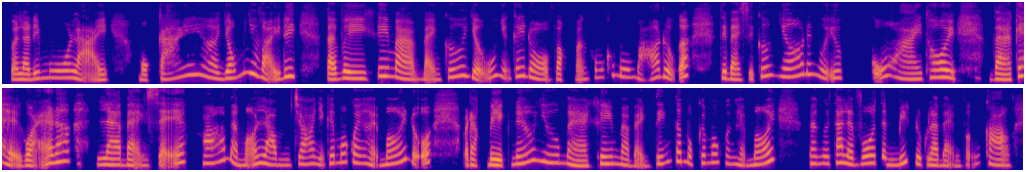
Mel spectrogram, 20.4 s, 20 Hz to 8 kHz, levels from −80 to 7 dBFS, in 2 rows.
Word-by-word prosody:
gọi 195 Hz, -, +2 dB
là, 195 Hz, -1 st, +4 dB
đi 220 Hz, +3 st, 0 dB
mua 255 Hz, +1 st, 0 dB
lại 205 Hz, -6 st, 0 dB, 0.3 s
một 180 Hz, -1 st, -2 dB
cái, 315 Hz, -, -3 dB
ơ, 255 Hz, -, 0 dB
giống 240 Hz, +4 st, +1 dB
như 410 Hz, 0 st, +1 dB
vậy 255 Hz, -, +1 dB
đi, 300 Hz, +2 st, +5 dB, 0.3 s
tại 200 Hz, -1 st, +5 dB
vì 230 Hz, -1 st, +5 dB
khi 315 Hz, +9 st, 0 dB
mà 260 Hz, -8 st, +3 dB
bạn 200 Hz, -1 st, -4 dB
cứ 280 Hz, +8 st, 0 dB
giữ -, -, +4 dB, 0.2 s
những 260 Hz, -4 st, -6 dB
cái 315 Hz, +3 st, 0 dB
đồ 240 Hz, -8 st, +1 dB
vật 200 Hz, -, -1 dB
bạn 205 Hz, -, -5 dB
không 270 Hz, +4 st, -11 dB
có 350 Hz, -, -11 dB
buông 280 Hz, -2 st, -2 dB
bỏ 250 Hz, +2 st, -4 dB
được 265 Hz, -4 st, +1 dB
á, 330 Hz, -, +5 dB, 0.3 s
thì 245 Hz, -, +5 dB
bạn 200 Hz, -3 st, +2 dB
sẽ -, -, -5 dB
cứ 320 Hz, +3 st, -1 dB
nhớ 300 Hz, +2 st, 0 dB
đến 385 Hz, -1 st, -2 dB
người 255 Hz, -6 st, -2 dB
yêu 255 Hz, -, -1 dB, 0.3 s
cũ 290 Hz, -, 0 dB
hoài 215 Hz, -9 st, -2 dB
thôi, 265 Hz, -1 st, +4 dB, 0.3 s
và 195 Hz, 0 st, +3 dB
cái 315 Hz, +5 st, +2 dB
hệ 220 Hz, -, +3 dB
quả 200 Hz, +8 st, +3 dB
đó 335 Hz, +3 st, +3 dB, 0.3 s
là 220 Hz, -1 st, +3 dB
bạn 205 Hz, -1 st, 0 dB
sẽ 285 Hz, +9 st, +1 dB, 0.2 s
khó 275 Hz, +8 st, +1 dB
mà 260 Hz, -, +1 dB
mở 240 Hz, +3 st, 0 dB
lòng 220 Hz, -7 st, +1 dB
cho 245 Hz, +2 st, -1 dB
những 230 Hz, -4 st, -4 dB
cái 275 Hz, -, -1 dB
mối 310 Hz, +2 st, -1 dB
quan 285 Hz, -3 st, 0 dB
hệ 220 Hz, -, -1 dB
mới 260 Hz, -, 0 dB
nữa. -, -, +4 dB, 0.3 s
Và -, -, +2 dB
đặc 215 Hz, -3 st, +1 dB
biệt 210 Hz, -3 st, +7 dB
nếu 275 Hz, +9 st, +1 dB
như 320 Hz, -6 st, -1 dB
mà 210 Hz, -9 st, 0 dB
khi 255 Hz, 0 st, +4 dB
mà 225 Hz, -4 st, -1 dB
bạn 175 Hz, -, -5 dB
tiến 255 Hz, -, -3 dB
tới 345 Hz, -1 st, +2 dB
một 295 Hz, -5 st, -2 dB
cái 285 Hz, -, -3 dB
mối 305 Hz, +1 st, -2 dB
quan 260 Hz, -3 st, -7 dB
hệ 215 Hz, -3 st, -2 dB
mới 240 Hz, -, +2 dB, 0.3 s
và 265 Hz, -, 0 dB
người 260 Hz, 0 st, -3 dB
ta 290 Hz, +3 st, +3 dB
lại 255 Hz, -4 st, +3 dB
vô 260 Hz, +5 st, +3 dB
tình 210 Hz, -6 st, -3 dB
biết 290 Hz, +8 st, 0 dB
được 250 Hz, -4 st, -1 dB
là 205 Hz, -1 st, +3 dB
bạn 185 Hz, -1 st, -4 dB
vẫn -, -, -7 dB
còn, 215 Hz, -7 st, 0 dB
255 Hz, 265 wpm, -21 LUFS, 215-290 Hz, 0.3 s, biệt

